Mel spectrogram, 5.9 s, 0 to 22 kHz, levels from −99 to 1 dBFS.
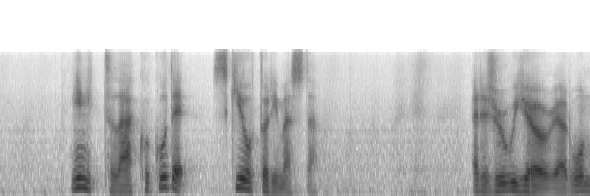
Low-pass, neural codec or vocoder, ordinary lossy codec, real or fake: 7.2 kHz; codec, 16 kHz, 0.2 kbps, FocalCodec; none; fake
